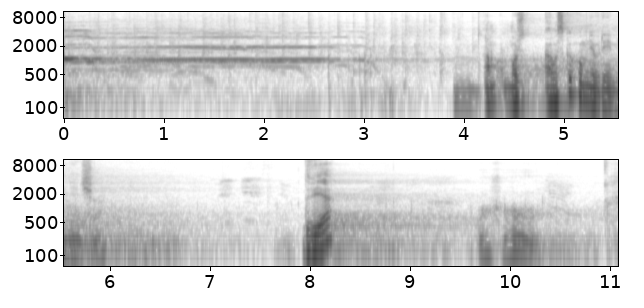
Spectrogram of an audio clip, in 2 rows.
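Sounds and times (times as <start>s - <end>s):
audience applause: 0.0s - 4.4s
speech: 4.2s - 6.1s, 8.0s - 8.4s, 9.8s - 10.4s.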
